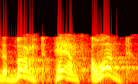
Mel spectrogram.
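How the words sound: It is spoken in a Scottish accent. The speaker calls it right. "And we say"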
